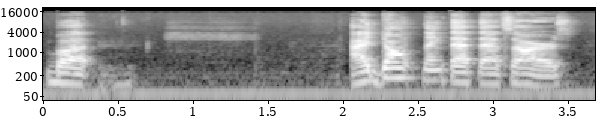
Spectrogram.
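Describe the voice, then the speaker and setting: A man telling a first-hand story in a casual vlog style, talking in a rambling, halting way that often restarts. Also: medium pitch, animated, pushed and bright. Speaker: vlogger.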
